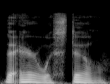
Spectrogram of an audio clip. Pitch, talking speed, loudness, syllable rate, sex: 95 Hz, 215 wpm, -18 LUFS, 4.1 syllables/s, male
